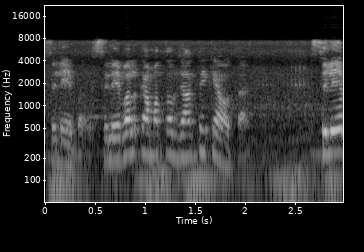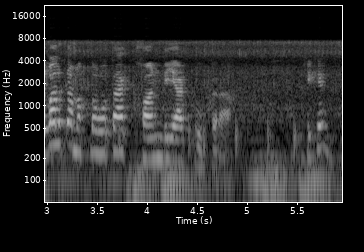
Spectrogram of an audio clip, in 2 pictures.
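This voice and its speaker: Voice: mid-range voice, big pitch swings, moderate pace, a little mellow. Classroom teacher, quiz-and-answer delivery, repeats key terms; slightly muffled recording with faint background noise. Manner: asks the class a question, then answers it himself. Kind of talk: classroom lecture with call-and-response questions.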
